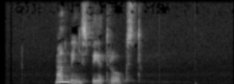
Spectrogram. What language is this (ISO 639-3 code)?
lav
